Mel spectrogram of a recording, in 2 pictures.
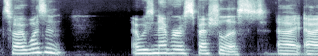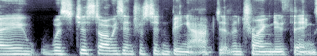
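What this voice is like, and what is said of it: Slight Canadian accent. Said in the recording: “I heard the accent a little bit ... she must be from Canada”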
